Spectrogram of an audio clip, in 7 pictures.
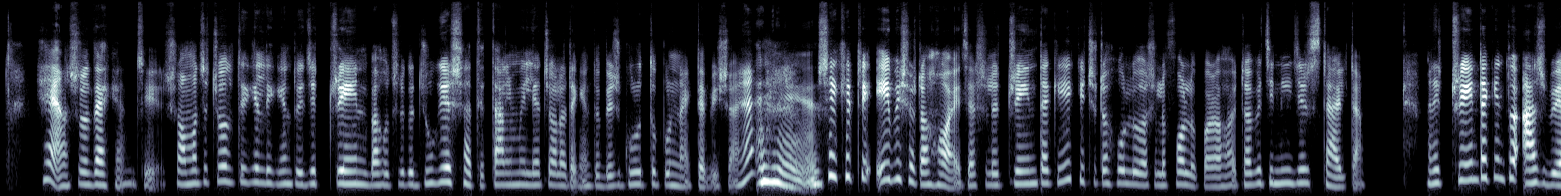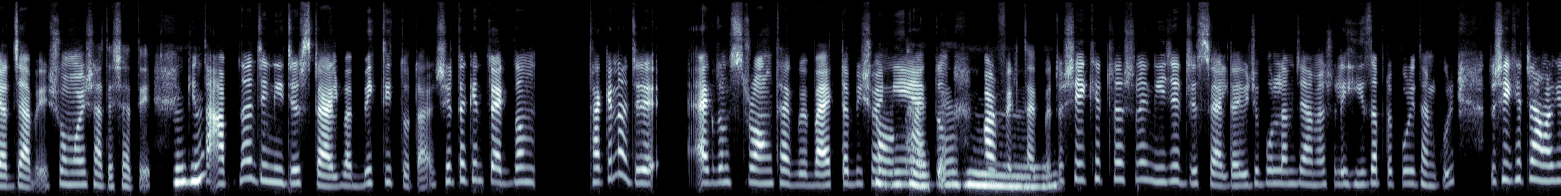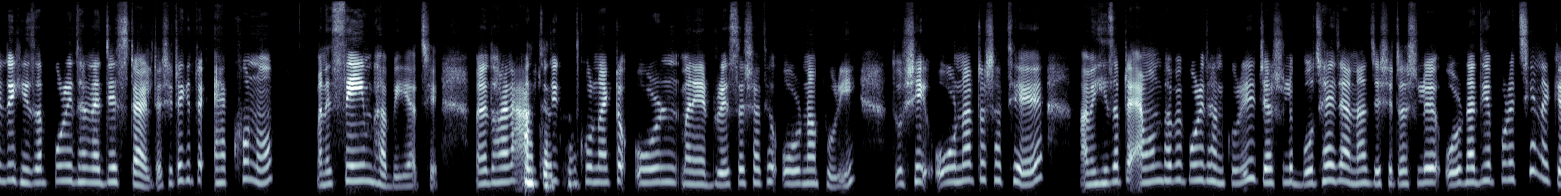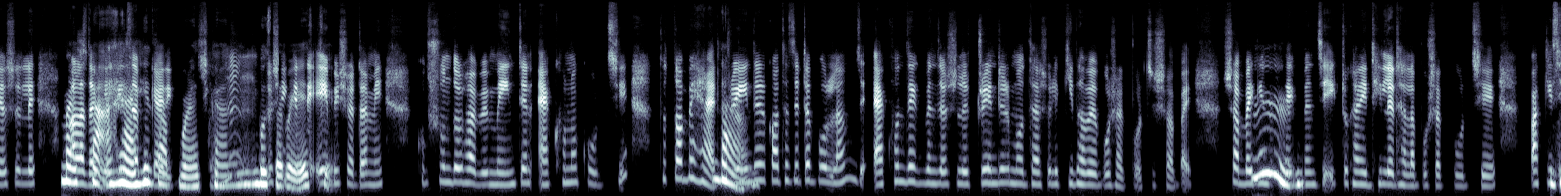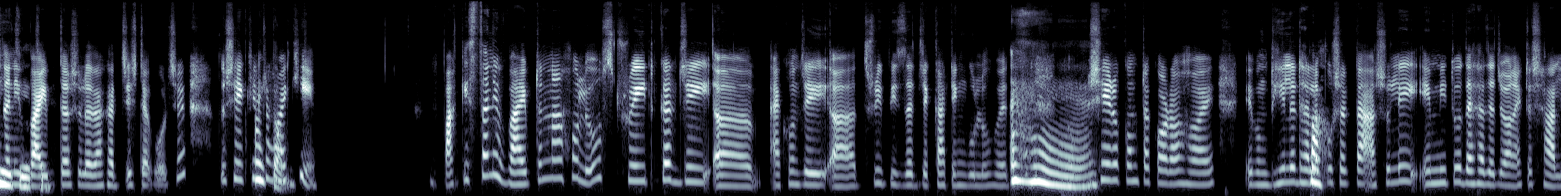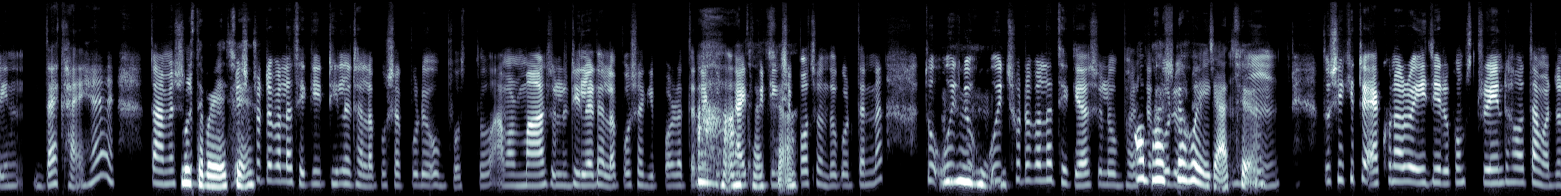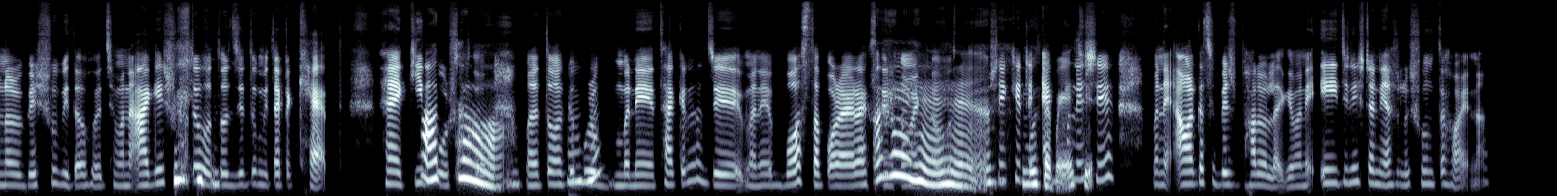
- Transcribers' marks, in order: tapping; drawn out: "হুম"; other background noise; in English: "মেইনটেইন"; in English: "স্ট্রেইট কাট"; chuckle; chuckle
- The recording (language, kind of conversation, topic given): Bengali, podcast, নিজের আলাদা স্টাইল খুঁজে পেতে আপনি কী কী ধাপ নিয়েছিলেন?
